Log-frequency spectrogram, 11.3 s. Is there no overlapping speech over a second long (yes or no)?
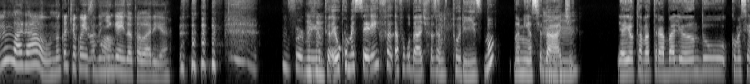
yes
